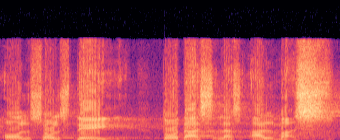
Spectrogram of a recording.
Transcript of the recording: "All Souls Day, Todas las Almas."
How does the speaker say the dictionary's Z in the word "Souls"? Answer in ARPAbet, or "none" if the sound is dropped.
S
